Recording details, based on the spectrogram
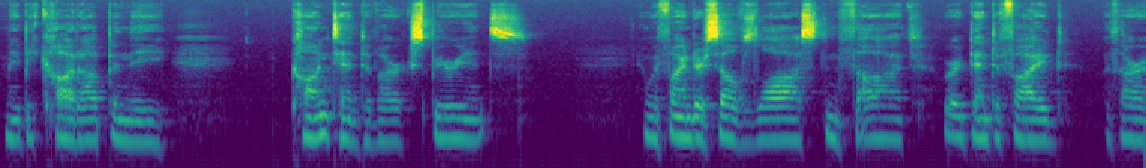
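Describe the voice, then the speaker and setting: A male meditation teacher speaks in a voice pitched a little higher than most men's. His delivery is very slow and calm, laid out in short phrases with generous pauses, as he guides the listener through a meditation.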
